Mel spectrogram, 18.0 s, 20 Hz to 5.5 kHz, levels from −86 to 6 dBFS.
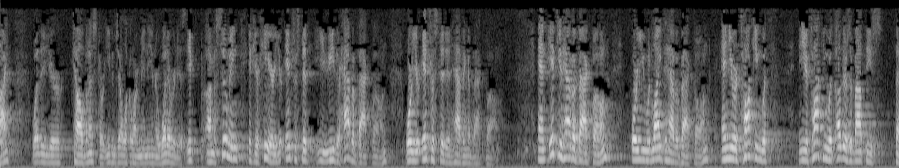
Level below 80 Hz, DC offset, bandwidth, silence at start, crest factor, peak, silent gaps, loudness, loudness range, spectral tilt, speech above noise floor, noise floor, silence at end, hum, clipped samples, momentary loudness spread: -54 dBFS; 1%; 5 kHz; 0 s; 18 dB; 0 dBFS; none; -17 LUFS; 5 LU; -10 dB/octave; 26 dB; -43 dBFS; 0 s; none; under 0.1%; 15 LU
